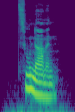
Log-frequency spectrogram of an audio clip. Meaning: plural of Zunahme
- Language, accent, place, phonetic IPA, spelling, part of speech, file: German, Germany, Berlin, [ˈt͡suːˌnaːmən], Zunahmen, noun, De-Zunahmen.ogg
